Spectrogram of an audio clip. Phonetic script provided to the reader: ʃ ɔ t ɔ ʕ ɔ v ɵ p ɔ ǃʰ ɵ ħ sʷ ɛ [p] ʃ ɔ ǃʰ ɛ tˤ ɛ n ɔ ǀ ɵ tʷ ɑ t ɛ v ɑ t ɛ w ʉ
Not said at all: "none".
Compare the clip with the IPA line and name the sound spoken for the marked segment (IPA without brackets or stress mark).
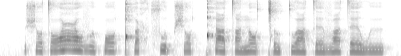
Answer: p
